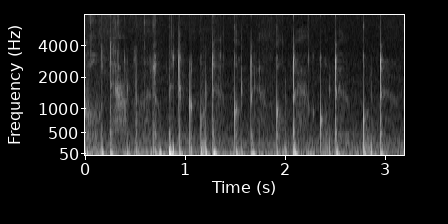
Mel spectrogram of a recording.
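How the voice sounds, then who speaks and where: A whisper comes through amid noticeable background noise. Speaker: ASMR creator; apprentice plumber. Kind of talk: ASMR whisper talk. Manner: whispered; repeats trigger words.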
